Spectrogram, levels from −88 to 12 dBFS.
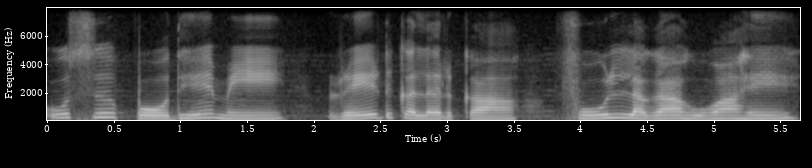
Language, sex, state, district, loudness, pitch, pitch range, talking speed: Hindi, female, Madhya Pradesh, Dhar, -14 LUFS, 220 Hz, 210-240 Hz, 105 wpm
